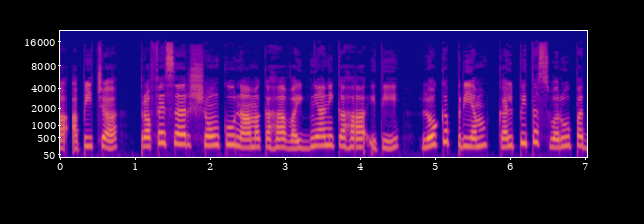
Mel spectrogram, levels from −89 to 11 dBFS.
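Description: Right after "प्रोफेसर् शोङ्कु नामकः वैज्ञानिकः", at 3.93 to 3.95 s, the speech drops to silence for about 21 ms and then carries on. That's likely a Bluetooth stall: interference delayed packets, the headphone buffer ran empty, and playback paused until resent data arrived.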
